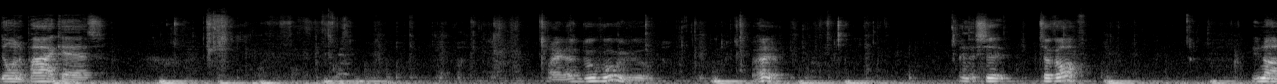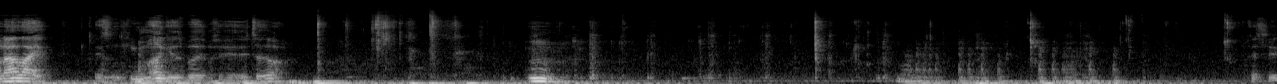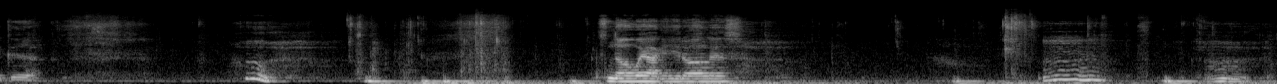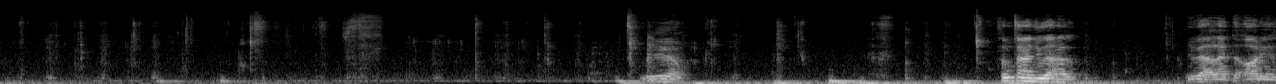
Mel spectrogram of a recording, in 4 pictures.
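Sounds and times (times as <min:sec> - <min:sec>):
chewing crunchy chips: 0:18.2 - 0:21.8, 0:37.2 - 0:45.6.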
